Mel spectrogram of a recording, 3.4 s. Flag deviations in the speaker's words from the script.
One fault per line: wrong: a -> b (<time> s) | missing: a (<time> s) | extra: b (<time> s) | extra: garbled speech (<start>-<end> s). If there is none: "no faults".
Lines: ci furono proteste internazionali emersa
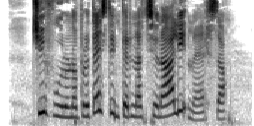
no faults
